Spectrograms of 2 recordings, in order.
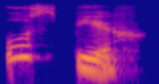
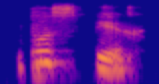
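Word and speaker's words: успіх: We don't even move our lips, uspіх. We don't pronounce like moon, just long vowel moon, uspіх. We do not pronounce Ukrainian word uspіх like in the word moon, just like in the word hook.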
